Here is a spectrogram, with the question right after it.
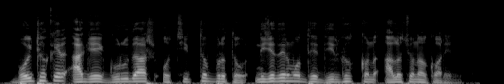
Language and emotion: Bengali, neutral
